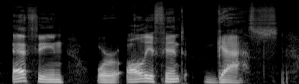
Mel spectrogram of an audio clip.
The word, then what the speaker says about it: olefiant: also called ethene or olefiant gas. Olefiant rhymes with elephant, and we're talking about high BMI.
